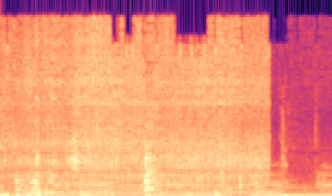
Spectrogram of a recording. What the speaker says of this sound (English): நம்ம நல்லா golden brown வர வரைக்கும் நல்லா ஃப்ரை பண்ணணும்.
